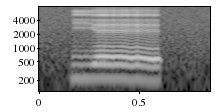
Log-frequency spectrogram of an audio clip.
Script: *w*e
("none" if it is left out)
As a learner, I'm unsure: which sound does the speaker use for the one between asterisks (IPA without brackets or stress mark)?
j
